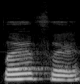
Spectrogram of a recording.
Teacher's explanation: ओष वर्ण है क्योंकि इनके उच्चारण में हमारे जीव होठों से टकराती है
